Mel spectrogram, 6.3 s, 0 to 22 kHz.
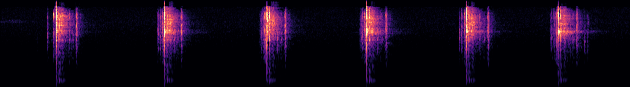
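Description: Six sharp, evenly spaced cracks from a Tokyo Marui MK23 airsoft gas pistol fired without its suppressor, each a crisp snap with a short hiss of gas, clear and close with quiet between shots.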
